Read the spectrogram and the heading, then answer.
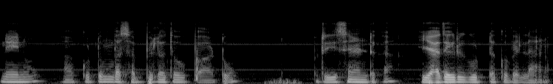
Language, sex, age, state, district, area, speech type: Telugu, male, 18-30, Telangana, Ranga Reddy, urban, spontaneous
